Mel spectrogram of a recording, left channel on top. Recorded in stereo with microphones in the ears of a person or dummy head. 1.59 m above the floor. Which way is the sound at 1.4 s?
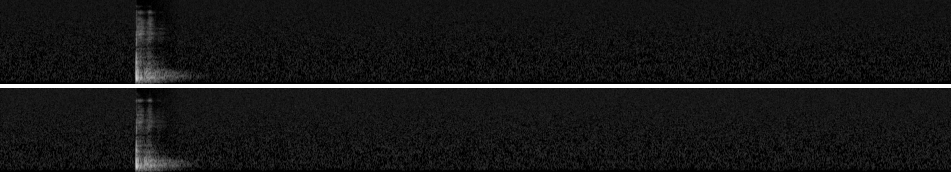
5° left (ahead or behind).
